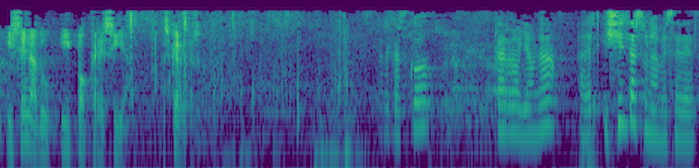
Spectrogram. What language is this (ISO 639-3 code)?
eus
